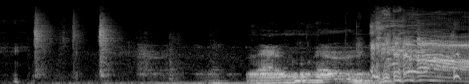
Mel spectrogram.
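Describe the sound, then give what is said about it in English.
A few short sniffs or clicks, then a dog makes drawn-out, wavering vocal sounds that mimic human speech, as if asking its owner where she is going, fairly loud, climbing higher in pitch toward the end. “Who could forget the dog on TikTok who asked his owner where she was going?”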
